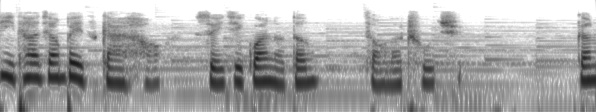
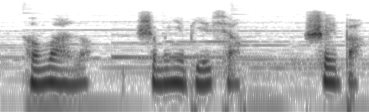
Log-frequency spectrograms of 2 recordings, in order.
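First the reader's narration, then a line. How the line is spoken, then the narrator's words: Soft whisper. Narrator (Chinese): 轻声的在她耳边说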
